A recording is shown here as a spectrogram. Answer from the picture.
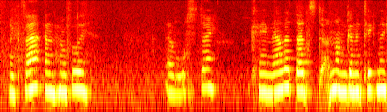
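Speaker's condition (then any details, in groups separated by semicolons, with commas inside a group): Cerebral palsy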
